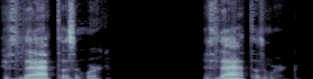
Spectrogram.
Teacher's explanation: you can hear I'm dragging out that. Also going a little higher in the pitch. Just add some emphasis.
